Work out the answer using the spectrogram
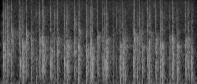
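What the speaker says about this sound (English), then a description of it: "Round of applause for Phil." Studio applause on a radio talk show, a brisk, close round of rhythmic clapping from a few hands, loud and steady for the whole stretch with no talk.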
